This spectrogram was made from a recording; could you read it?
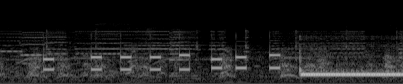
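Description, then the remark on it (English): The phone number 1555 is dialed as a quick run of about eight short, evenly spaced touch-tone beeps, followed by a steady, continuous electronic tone. “I guess I could try to call.”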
